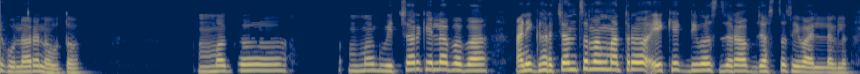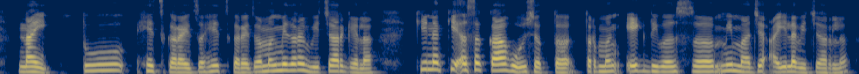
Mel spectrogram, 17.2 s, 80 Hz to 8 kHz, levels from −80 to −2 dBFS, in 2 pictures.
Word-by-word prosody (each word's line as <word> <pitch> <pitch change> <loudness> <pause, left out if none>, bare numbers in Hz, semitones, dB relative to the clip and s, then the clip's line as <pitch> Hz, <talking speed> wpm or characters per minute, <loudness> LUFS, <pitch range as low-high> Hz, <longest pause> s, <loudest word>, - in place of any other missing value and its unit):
होणारं 200 0 -1
नव्हतं. 160 0 -3 1.2
मग 210 +3 -3
अ, 235 0 0 0.7
मग 230 +2 -3
विचार 220 +5 0
केला 275 -1 +3
बाबा 235 -2 +3 0.3
आणि 240 +4 +6
घरच्यांचं 255 +4 +3
मग 285 0 +6
मात्र 275 0 +4
एक-एक 235 -1 0
दिवस 245 0 +3
जरा 225 +1 +2
जास्तच 210 +2 -2
हे 205 - +2
व्हायला 180 -2 +1
लागलं. 170 -1 -3 0.3
नाही, 190 -4 +3 0.4
तू 235 +2 0 0.2
हेच 215 -2 -2
करायचं, 170 0 0
हेच 215 +3 -4
करायचं. 175 +2 0
मग 220 +2 0
मी 245 +1 +3
जरा 245 +1 +3
विचार 195 +3 -1
केला, 160 -2 -2 0.5
की 280 - -3
नक्की 275 -1 0
असं 255 +2 +2
का 235 0 +7
होऊ 195 -3 +1
शकतं? 170 -2 -2 0.2
तर 205 - -2
मग 205 +1 -2 0.2
एक 215 -1 -5
दिवस 200 +1 -2
अ, 200 0 +3
मी 225 +3 -1
माझ्या 205 -2 -1
आईला 190 +2 +1
विचारलं, 165 -1 -5
215 Hz, 155 wpm, -22 LUFS, 190-240 Hz, 1.2 s, का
